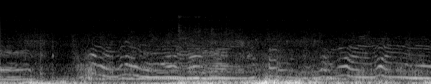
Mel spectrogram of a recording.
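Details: Several Great Dane puppies at Puppy Hill on 3 May 2019 give drawn-out, quavering howl-like whines that hold a steady pitch before wobbling, over a background of low rumbling noise.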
